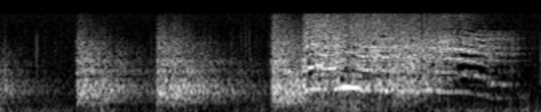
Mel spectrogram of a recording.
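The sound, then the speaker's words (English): Three gunshots are fired at an imagined blue albatross. Each is a sudden loud blast that does not fade before the next, and the third is followed by a long, sustained roar that slowly dies away. “But I can shoot the blue albatross. That's what I'll do. I'll kill the blue albatross. Then she's got to go away. The man is completely insane, sir. Shall I... No, wait, Mr. Simmons. Wait till he empties the gun.”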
